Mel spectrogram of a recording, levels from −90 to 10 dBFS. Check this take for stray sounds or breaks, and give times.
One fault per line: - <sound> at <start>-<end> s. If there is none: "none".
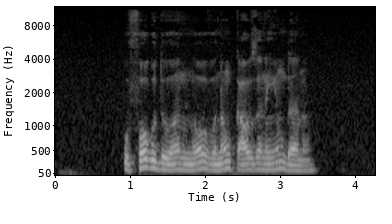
none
